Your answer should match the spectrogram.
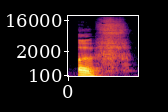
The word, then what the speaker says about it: œuf: O plus U are silent. So it goes like œuf. E plus F.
